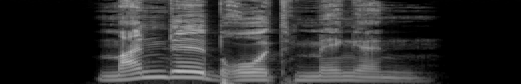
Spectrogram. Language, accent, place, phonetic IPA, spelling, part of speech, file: German, Germany, Berlin, [ˈmandl̩bʁoːtˌmɛŋən], Mandelbrotmengen, noun, De-Mandelbrotmengen.ogg
- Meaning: plural of Mandelbrotmenge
